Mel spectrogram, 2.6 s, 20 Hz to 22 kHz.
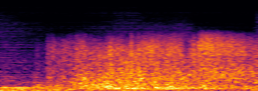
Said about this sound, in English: The guns began at 9 p.m. with a shattering roar.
